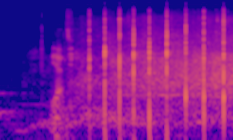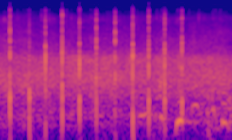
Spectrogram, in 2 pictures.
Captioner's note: applause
